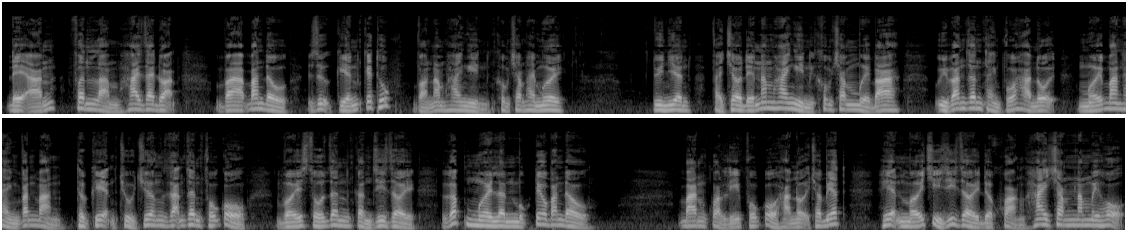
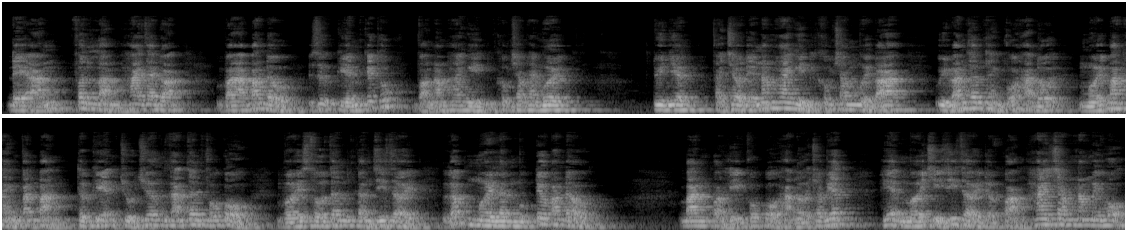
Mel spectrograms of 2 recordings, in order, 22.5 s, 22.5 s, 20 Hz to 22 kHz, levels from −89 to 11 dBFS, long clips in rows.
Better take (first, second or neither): first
